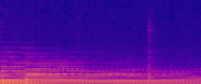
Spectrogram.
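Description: A piano chord held after the last sung note, ringing and slowly dying away, with one soft added note just after it begins.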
